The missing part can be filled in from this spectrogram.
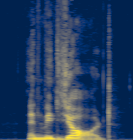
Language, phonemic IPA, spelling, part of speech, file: Swedish, /mɪlˈjɑːrd/, miljard, numeral, Sv-miljard.ogg
- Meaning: A thousand million, 10⁹ (in the short scale, a billion), a milliard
